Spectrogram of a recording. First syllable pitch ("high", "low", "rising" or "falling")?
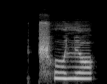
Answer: high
